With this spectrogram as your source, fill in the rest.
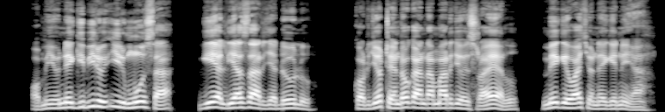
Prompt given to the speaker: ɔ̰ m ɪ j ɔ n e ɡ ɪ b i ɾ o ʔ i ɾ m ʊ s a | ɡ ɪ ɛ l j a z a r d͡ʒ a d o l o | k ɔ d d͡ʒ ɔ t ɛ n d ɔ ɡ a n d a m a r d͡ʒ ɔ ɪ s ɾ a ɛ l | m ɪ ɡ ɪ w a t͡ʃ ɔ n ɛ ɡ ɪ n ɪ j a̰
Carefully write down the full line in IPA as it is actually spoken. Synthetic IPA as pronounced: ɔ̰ m ɪ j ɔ n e ɡ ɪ b i ɾ o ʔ i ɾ m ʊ s a | ɡ ɪ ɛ l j a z a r d͡ʒ a d o l o | k ɔ d d͡ʒ ɔ t ɛ n d ɔ ɡ a n d a m a r d͡ʒ ɔ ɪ s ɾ a ɛ l | m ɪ ɡ ɪ w a t͡ʃ ɔ n ɛ ɡ ɪ n ɪ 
